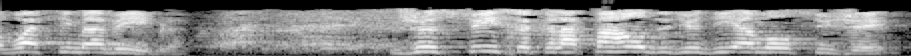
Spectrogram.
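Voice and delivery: loud, measured declaration for the church to repeat; fervent preacher leading a call-and-response; preaching declaration. Acted. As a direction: proclaim each phrase for the congregation to echo. Congregation repeats declaration after preacher.

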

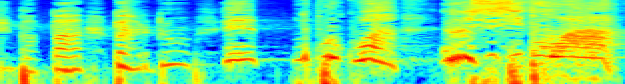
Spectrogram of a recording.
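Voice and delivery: pleading cry rising to a shout; a desperate plea building into a high shout. Retold or imitated. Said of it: "avec des grands cris".

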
